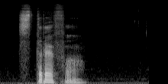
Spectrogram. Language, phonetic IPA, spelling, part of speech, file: Polish, [ˈstrɛfa], strefa, noun, Pl-strefa.ogg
